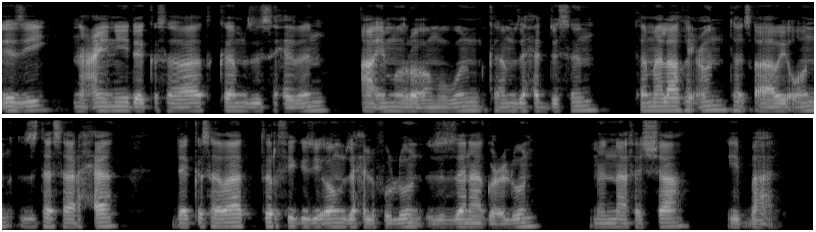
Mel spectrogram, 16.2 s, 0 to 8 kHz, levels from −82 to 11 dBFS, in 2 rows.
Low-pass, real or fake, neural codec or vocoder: 7.2 kHz; real; none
